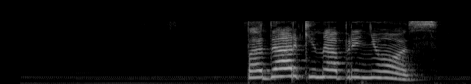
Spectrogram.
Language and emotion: Russian, positive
